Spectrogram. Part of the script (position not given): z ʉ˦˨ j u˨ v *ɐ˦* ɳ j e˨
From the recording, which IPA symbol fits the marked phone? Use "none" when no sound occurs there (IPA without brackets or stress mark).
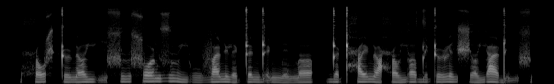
a˦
